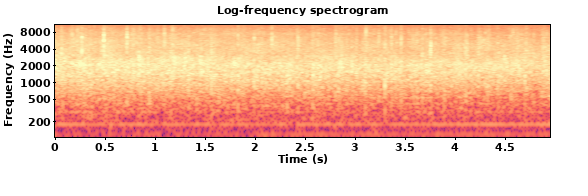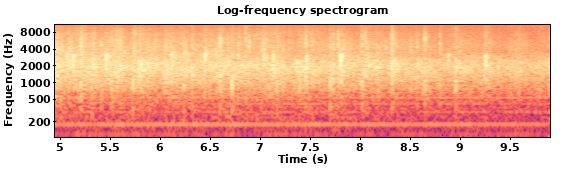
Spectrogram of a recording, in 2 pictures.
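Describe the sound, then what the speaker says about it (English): Students are honored with steady, continuous applause at a high school academic awards night, a broad crowd clapping evenly and fairly far off, with a low hum beneath. "Let's give these students a final round of applause"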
